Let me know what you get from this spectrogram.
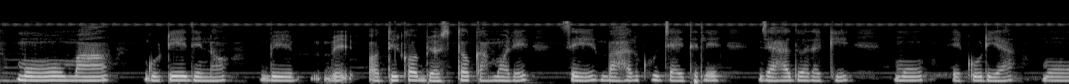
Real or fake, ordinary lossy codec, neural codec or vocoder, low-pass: real; none; none; none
